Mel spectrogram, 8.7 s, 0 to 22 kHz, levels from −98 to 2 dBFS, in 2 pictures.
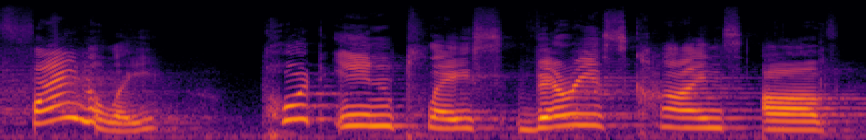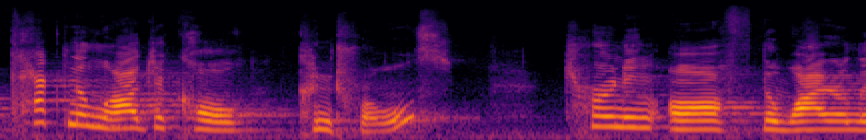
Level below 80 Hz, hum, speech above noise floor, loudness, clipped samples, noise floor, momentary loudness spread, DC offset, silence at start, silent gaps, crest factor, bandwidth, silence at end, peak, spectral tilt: -62 dBFS; none; 34 dB; -27 LUFS; under 0.1%; -61 dBFS; 12 LU; under 0.1%; 0.15 s; none; 18 dB; 13.5 kHz; 0 s; -10 dBFS; -5 dB/octave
